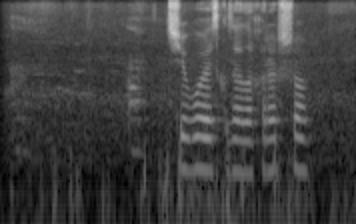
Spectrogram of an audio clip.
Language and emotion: Russian, neutral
